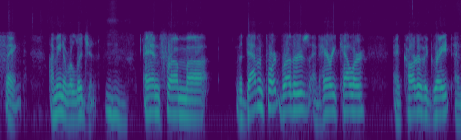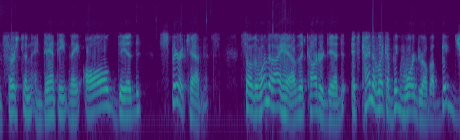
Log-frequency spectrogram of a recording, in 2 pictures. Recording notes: an over the phone chat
